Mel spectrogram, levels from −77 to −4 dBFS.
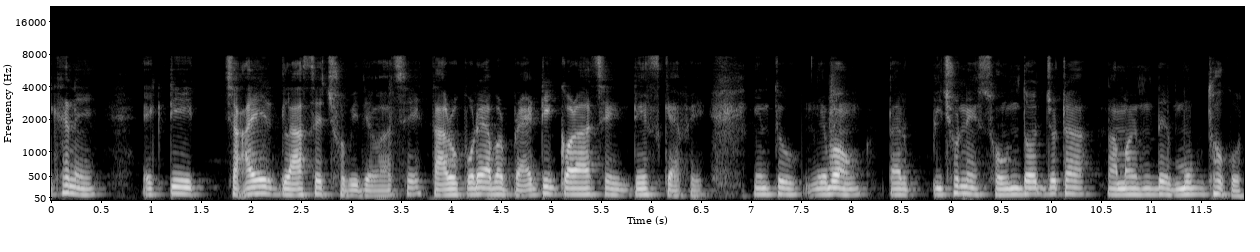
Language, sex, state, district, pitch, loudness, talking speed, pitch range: Bengali, male, West Bengal, North 24 Parganas, 125 Hz, -22 LUFS, 115 wpm, 115-130 Hz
